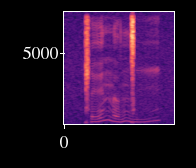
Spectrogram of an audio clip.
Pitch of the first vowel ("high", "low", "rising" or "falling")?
rising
